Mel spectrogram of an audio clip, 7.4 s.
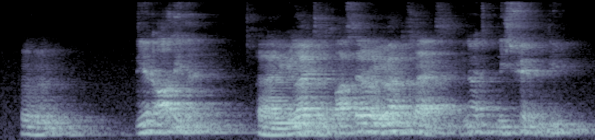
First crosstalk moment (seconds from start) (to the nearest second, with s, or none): none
